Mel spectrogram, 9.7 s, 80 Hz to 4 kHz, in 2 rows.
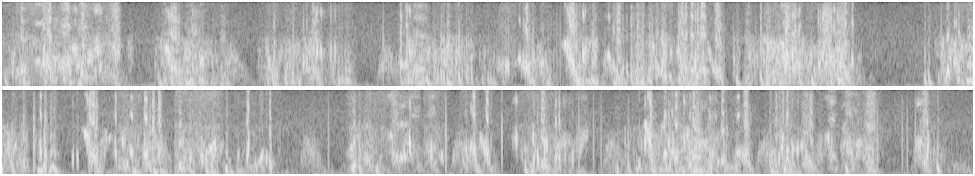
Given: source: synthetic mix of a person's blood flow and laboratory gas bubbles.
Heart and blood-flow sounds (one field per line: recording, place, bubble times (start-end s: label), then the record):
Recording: Doppler ultrasound of blood flow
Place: subclavian vein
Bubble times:
0.00-0.67 s: bubbles
0.75-1.17 s: bubbles
1.26-1.77 s: bubbles
1.96-4.32 s: bubbles
4.58-6.25 s: bubbles
6.57-7.10 s: bubbles
7.12-7.35 s: bubbles
7.40-7.79 s: bubbles
7.90-8.63 s: bubbles
8.66-9.26 s: bubbles
9.41-9.72 s: bubbles
From the record:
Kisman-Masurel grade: 444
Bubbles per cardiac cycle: continuous sound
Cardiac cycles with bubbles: 100%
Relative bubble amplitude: maximal (0.775 to 0.999)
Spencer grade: 4 (maximum detectable bubble signal sounding continuously throughout systole and diastole of every cardiac period, and overriding the amplitude of the normal cardiac signals)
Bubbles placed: anywhere in the cardiac cycle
